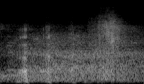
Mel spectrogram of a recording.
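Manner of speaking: riso soprado curto; risada. Real, not acted. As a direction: ria baixinho. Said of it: "Eu estou rindo para não chorar". (risada contida)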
